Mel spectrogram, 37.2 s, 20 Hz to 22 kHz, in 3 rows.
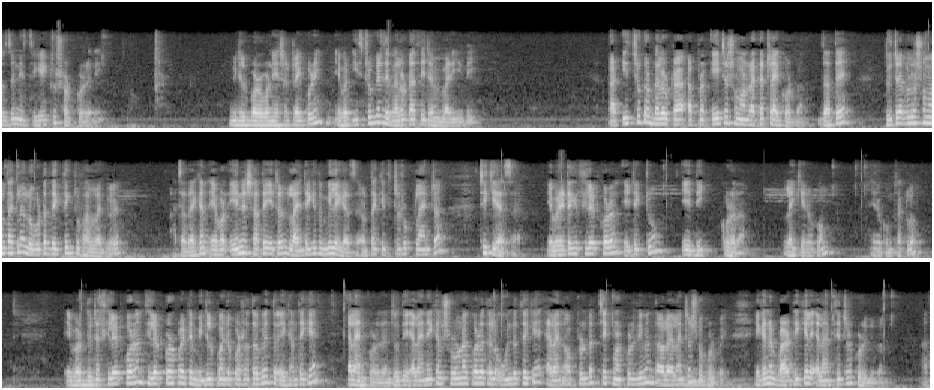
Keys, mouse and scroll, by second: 2.5 typing, 12.4 double click.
